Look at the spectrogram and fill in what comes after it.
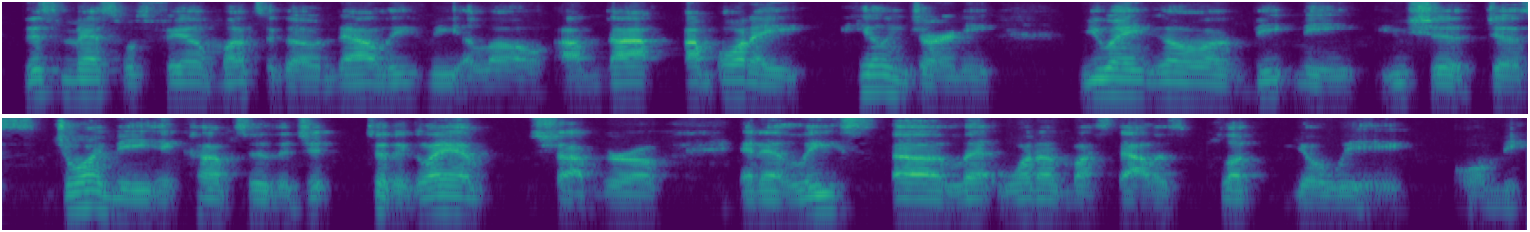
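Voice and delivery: ordinary talk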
